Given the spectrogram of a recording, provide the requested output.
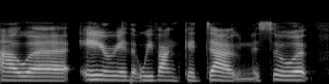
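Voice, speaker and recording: A woman's bright, sharp voice in a Welsh Valleys accent, at a fairly slow pace against a quiet background. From Wales, the valleys. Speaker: conservation project manager. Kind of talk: online talk presentation.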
